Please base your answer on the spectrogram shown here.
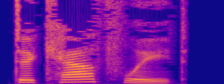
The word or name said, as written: decathlete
